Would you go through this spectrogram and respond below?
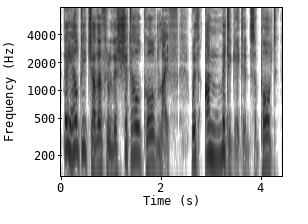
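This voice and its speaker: A man's voice: a little high, wildly swooping pitch, moderate pace, a little mellow, husky, no room sound, clean studio sound, exaggerated voice. A man playing a dramatic, wry, mischievous narrator in a video game, with a theatrical and teasing delivery. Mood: wry storytelling. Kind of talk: scripted storybook-like narration.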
